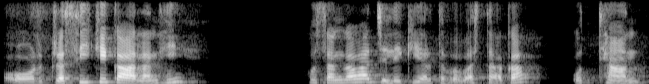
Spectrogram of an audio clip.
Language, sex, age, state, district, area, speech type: Hindi, female, 18-30, Madhya Pradesh, Hoshangabad, rural, spontaneous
